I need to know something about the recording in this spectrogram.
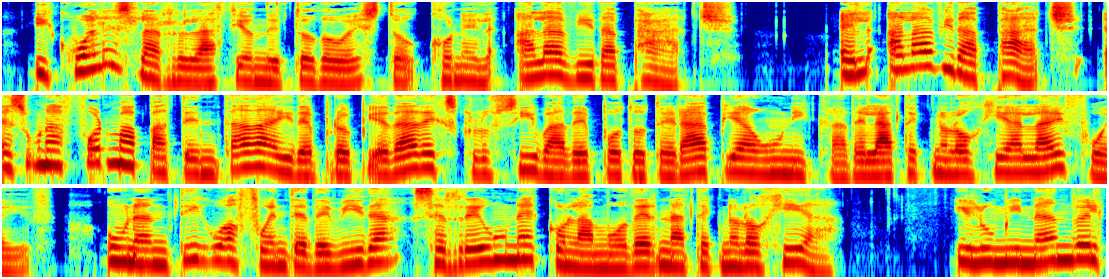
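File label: Spanish, narration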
